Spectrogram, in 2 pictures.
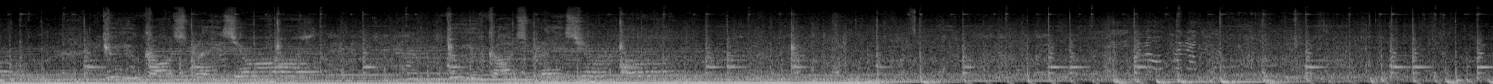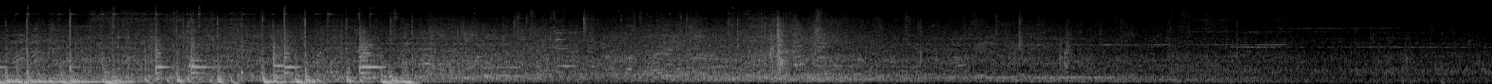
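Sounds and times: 
music with deep bass line and bright sustained tones: 0.0s - 19.1s
rushing water: 0.0s - 29.8s
speech: 5.4s - 6.7s.

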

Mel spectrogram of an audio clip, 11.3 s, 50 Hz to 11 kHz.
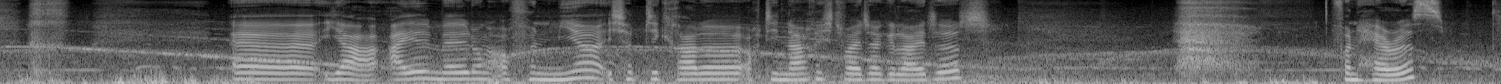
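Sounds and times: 
emergency siren wailing on a San Francisco street: 0.0s - 11.2s
low rumble of street traffic: 0.0s - 11.2s
speech: 1.8s - 7.5s, 10.1s - 10.9s.

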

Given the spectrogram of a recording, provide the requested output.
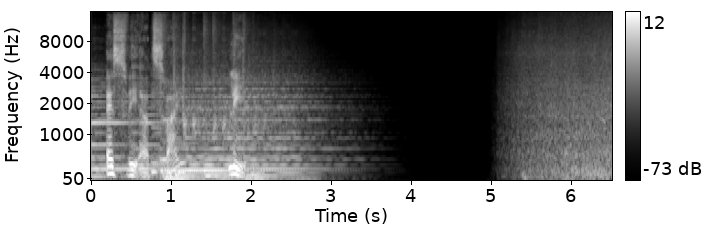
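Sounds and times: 
speech: 0.2s - 2.1s
tonal sound: 0.5s - 3.0s.

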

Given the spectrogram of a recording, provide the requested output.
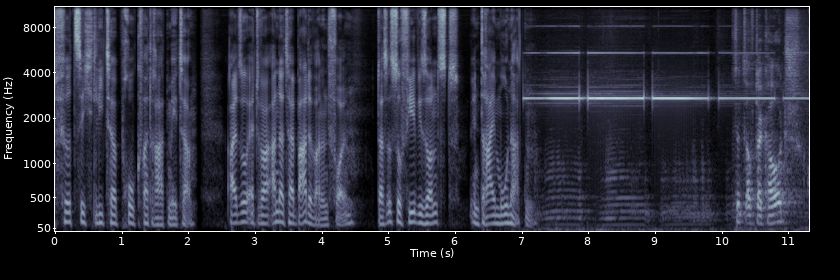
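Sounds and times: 
speech: 0.1s - 7.5s, 10.2s - 11.3s
volunteer firefighter pager alert tone in Hagen Germany: 7.0s - 11.3s.

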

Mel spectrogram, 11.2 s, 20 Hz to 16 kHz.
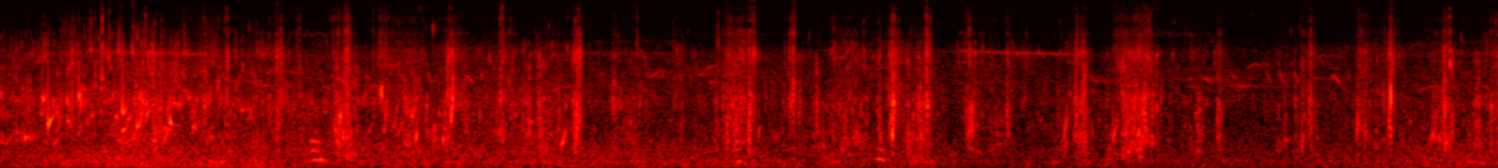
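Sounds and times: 
small waves lapping on a lake: 0.0s - 11.2s.

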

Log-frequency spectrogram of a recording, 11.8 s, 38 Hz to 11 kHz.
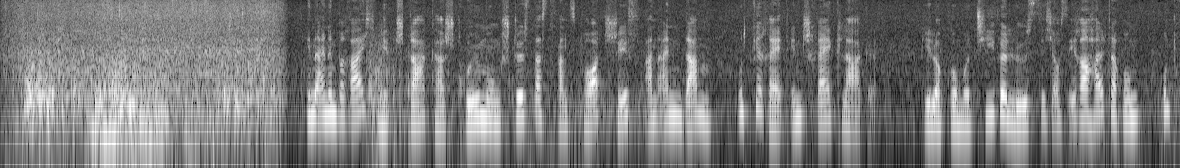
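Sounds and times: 
heavy rain over a freight sailing ship on the Rhine: 0.0s - 11.7s
deep rolling thunder over a freight sailing ship on the Rhine: 0.1s - 2.9s, 3.6s - 6.4s
speech: 3.1s - 11.7s.

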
